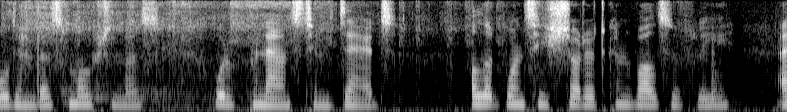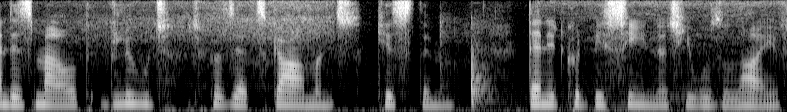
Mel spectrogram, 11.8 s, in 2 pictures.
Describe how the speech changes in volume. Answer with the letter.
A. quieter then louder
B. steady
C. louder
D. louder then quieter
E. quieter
B.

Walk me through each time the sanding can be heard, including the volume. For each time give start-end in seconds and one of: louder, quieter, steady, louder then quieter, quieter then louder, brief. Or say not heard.
not heard.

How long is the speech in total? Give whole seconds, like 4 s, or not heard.
12 s.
